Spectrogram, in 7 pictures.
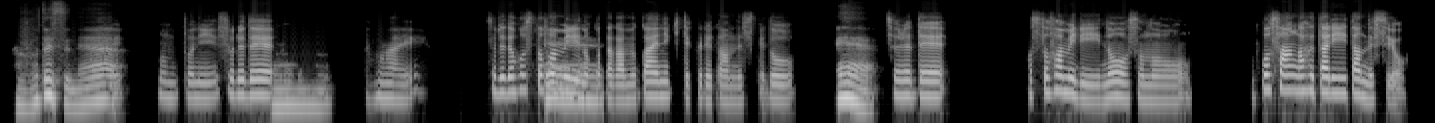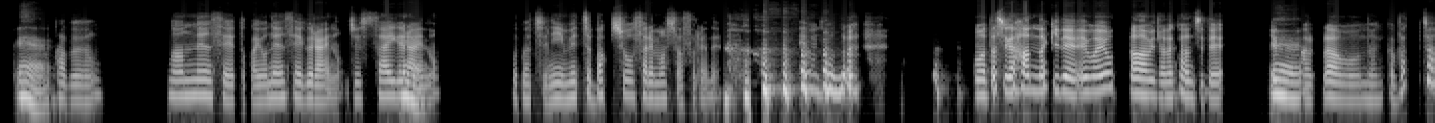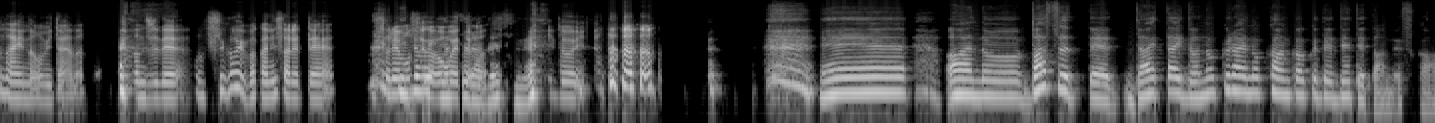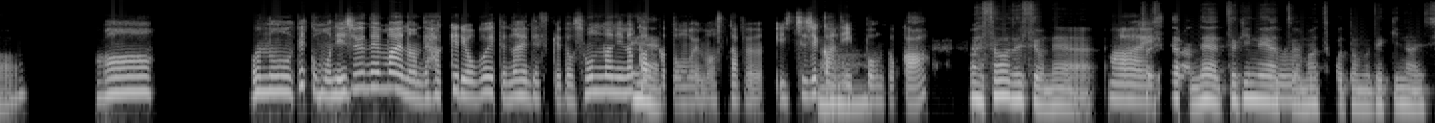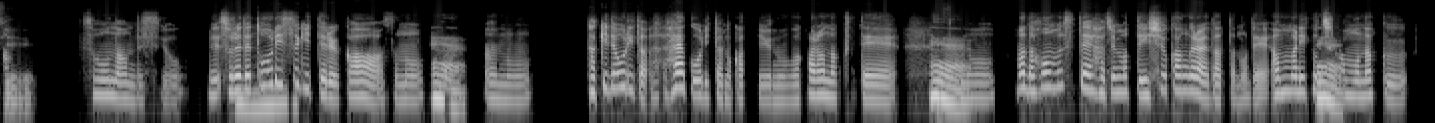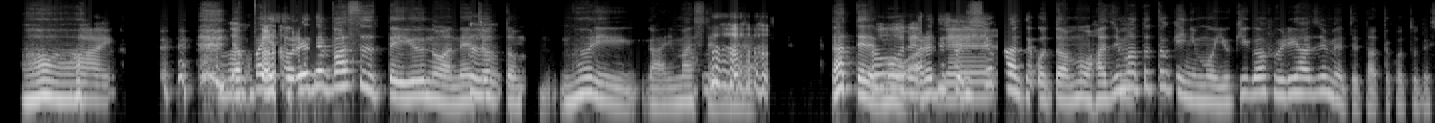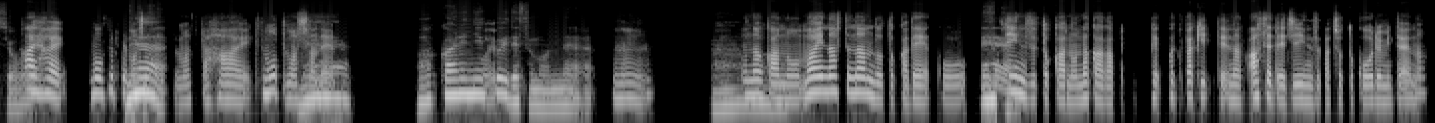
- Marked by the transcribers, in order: laugh; unintelligible speech; chuckle; chuckle; laugh; chuckle; laugh; chuckle; unintelligible speech; chuckle
- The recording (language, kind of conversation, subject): Japanese, podcast, 道に迷って大変だった経験はありますか？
